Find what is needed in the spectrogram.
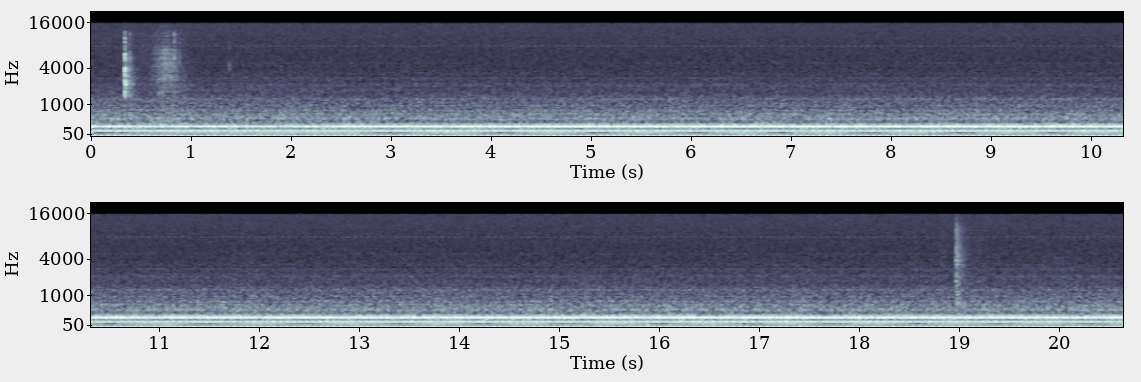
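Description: A steady low electrical or fan-like hum, with a slow regular pulsing underneath it, and a couple of faint clicks near the start and near the end.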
